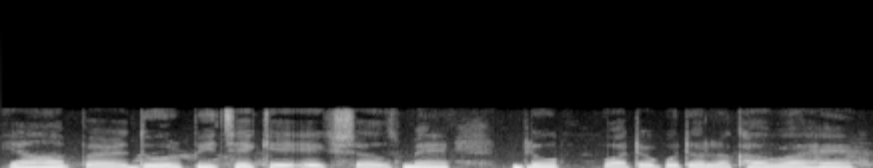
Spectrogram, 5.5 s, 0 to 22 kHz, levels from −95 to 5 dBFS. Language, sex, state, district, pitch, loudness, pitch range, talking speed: Hindi, female, Arunachal Pradesh, Longding, 260 Hz, -11 LUFS, 255-270 Hz, 145 wpm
